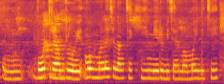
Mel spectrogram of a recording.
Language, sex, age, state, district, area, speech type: Nepali, female, 18-30, West Bengal, Alipurduar, urban, spontaneous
